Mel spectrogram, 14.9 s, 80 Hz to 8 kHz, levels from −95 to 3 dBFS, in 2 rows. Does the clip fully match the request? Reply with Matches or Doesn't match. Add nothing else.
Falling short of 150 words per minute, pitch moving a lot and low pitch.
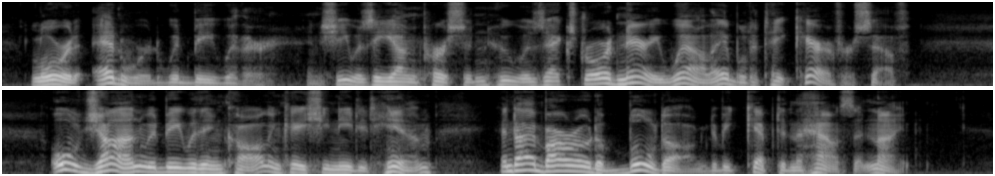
Doesn't match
